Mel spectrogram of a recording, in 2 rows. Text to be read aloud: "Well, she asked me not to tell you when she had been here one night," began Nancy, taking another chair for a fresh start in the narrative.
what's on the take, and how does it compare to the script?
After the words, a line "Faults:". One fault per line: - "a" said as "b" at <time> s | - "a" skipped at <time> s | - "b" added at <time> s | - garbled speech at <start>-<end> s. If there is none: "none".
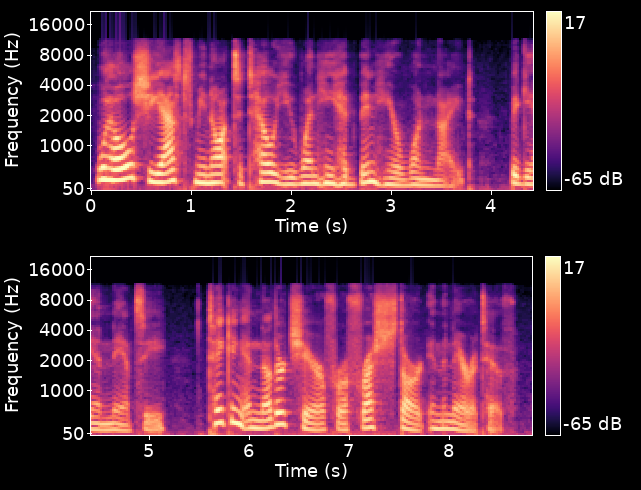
"Well, she asked me not to tell you when he had been here one night," began Nancy, taking another chair for a fresh start in the narrative.
Faults:
- "she" said as "he" at 2.3 s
